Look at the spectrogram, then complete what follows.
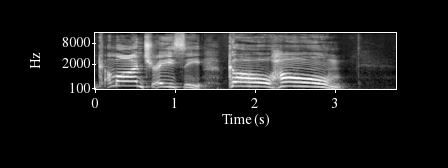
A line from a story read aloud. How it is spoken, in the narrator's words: Her coach is screaming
